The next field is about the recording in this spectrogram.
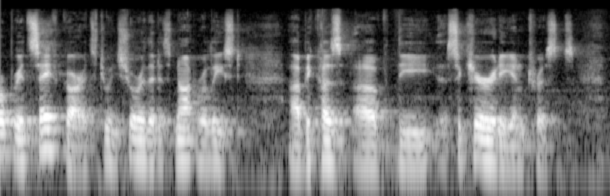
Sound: none

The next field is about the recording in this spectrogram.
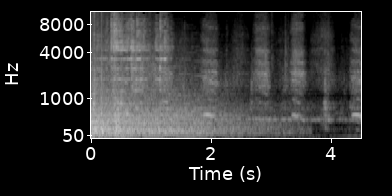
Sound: pole Clanks To Ground; gasping

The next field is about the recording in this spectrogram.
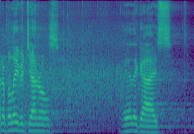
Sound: applause

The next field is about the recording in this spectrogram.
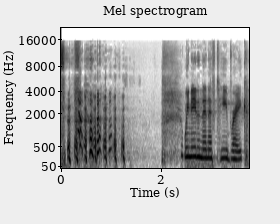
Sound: laughing

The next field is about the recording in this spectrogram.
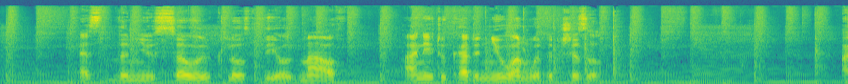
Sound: tapping

